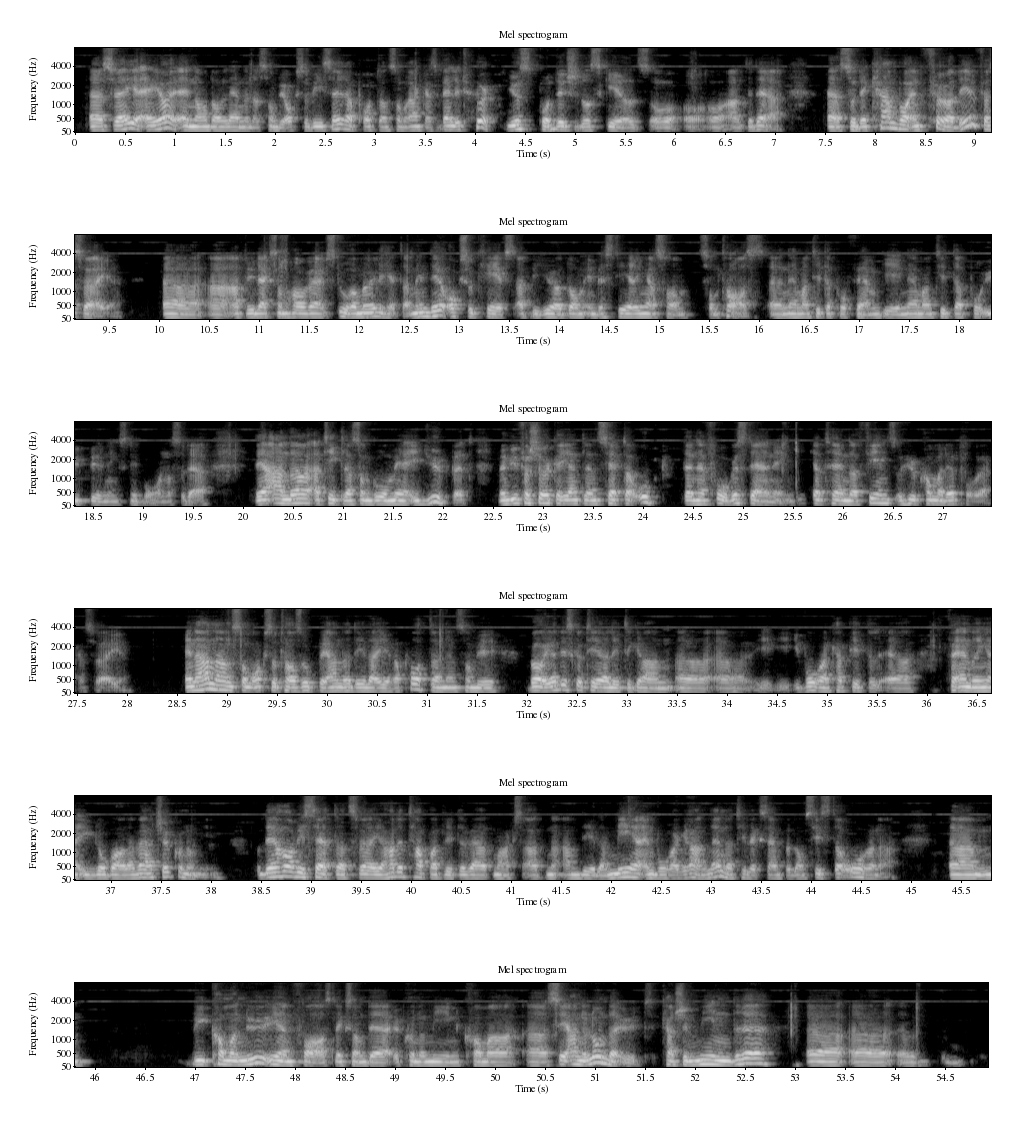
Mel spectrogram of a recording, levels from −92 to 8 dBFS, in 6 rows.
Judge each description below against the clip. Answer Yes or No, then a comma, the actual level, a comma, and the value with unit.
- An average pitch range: Yes, average, 4.0 semitones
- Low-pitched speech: Yes, low, 120 Hz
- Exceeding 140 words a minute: Yes, average, 175 wpm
